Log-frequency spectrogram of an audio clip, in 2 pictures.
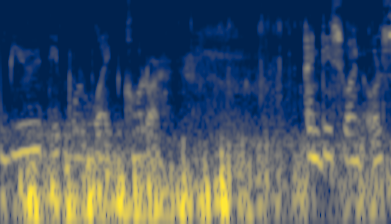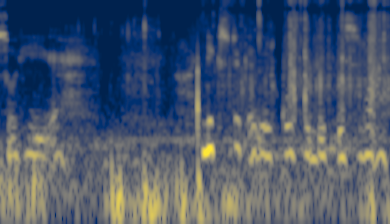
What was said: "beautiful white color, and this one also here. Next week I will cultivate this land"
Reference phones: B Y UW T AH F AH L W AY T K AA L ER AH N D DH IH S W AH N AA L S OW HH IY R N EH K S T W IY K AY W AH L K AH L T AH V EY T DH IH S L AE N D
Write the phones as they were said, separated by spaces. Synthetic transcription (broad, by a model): B Y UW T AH F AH L W AY T K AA L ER AH N D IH S W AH N AA L S OW HH IY R N EH K S T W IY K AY W AH L K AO T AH B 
